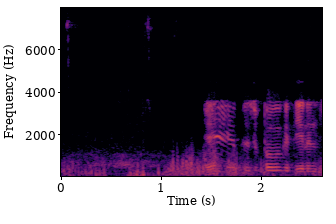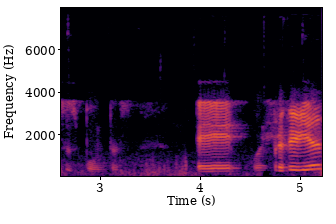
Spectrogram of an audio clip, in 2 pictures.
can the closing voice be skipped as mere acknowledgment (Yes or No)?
Yes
